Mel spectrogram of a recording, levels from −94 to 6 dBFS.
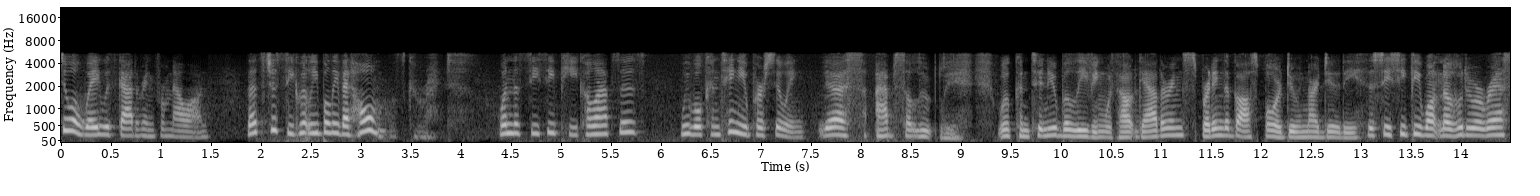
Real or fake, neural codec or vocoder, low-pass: fake; codec, 16 kHz, 0.5 kbps, X-Codec, HuBERT features, trained on LibriSpeech; 5.4 kHz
